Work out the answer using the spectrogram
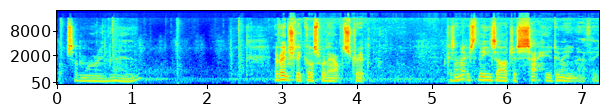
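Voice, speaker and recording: This man has a British accent. His pitch is medium. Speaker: gaming streamer. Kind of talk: casual gameplay commentary.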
